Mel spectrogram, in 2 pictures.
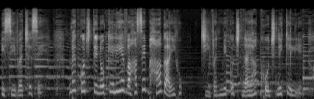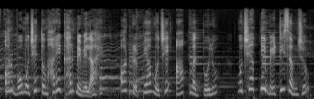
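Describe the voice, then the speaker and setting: A woman's voice: high-pitched, very animated, measured pace, over music. A woman voicing a sweet, eager young queen, affectionate and earnest, in a cartoon story. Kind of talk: Hindi cartoon moral story dialogue.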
